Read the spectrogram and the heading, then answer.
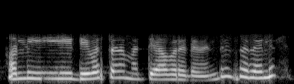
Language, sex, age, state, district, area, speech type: Kannada, female, 30-45, Karnataka, Koppal, urban, conversation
